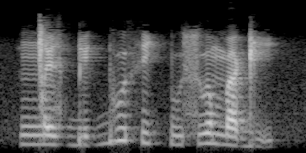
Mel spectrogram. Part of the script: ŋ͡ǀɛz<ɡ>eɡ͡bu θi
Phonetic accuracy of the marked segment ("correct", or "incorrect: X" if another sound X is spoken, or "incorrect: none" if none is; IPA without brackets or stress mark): incorrect: ɡ͡b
